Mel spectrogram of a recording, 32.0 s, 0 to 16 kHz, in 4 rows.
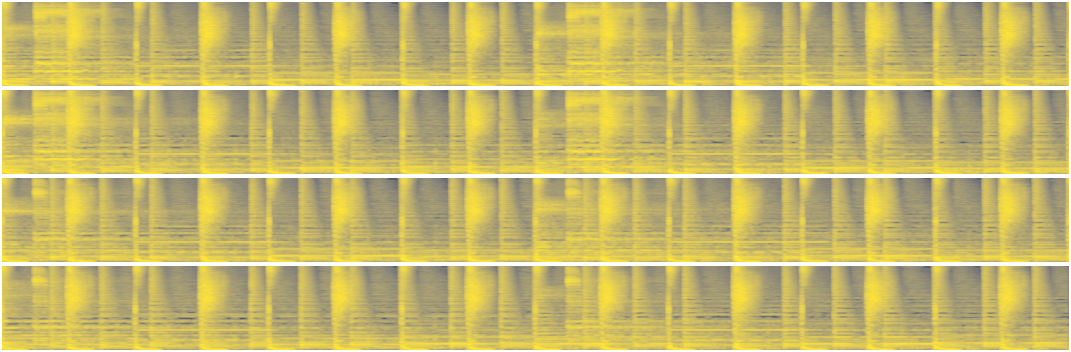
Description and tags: gear infinite 010 - electronic loop mode.
house, mode, infinite, synth, club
